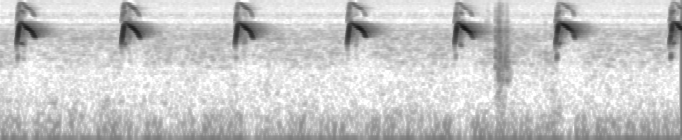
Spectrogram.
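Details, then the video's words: White-breasted waterhen chick calling its mother, repeating a shrill, high falling chirp about once a second, seven times, with one brief click between calls and a low hum. "Suara anakan Burung Ruak Ruak, memanggil Induk Ruak"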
